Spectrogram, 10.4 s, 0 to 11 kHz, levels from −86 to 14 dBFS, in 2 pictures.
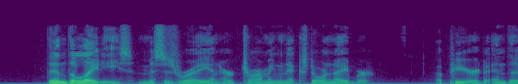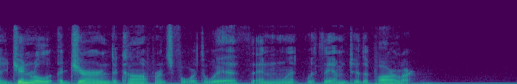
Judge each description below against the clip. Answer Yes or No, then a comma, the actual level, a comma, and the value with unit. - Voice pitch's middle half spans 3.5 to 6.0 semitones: Yes, wide, 5.5 semitones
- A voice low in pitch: Yes, very low, 75 Hz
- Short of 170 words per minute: Yes, average, 150 wpm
